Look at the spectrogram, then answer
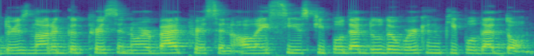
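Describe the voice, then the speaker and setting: The voice carries a strong non-native accent. It moves at a fairly quick pace in a flat monotone. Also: woman. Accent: big foreign. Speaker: tarot reader. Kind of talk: tarot reading monologue. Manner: casual with many fillers.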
